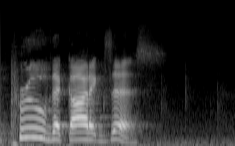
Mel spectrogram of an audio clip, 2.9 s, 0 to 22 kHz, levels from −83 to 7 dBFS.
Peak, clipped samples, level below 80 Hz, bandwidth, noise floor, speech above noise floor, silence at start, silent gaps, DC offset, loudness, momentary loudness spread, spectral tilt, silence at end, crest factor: -2 dBFS; under 0.1%; -48 dBFS; 7.6 kHz; -50 dBFS; 32 dB; 0.15 s; none; under 0.1%; -18 LUFS; 8 LU; -7 dB/octave; 1.25 s; 18 dB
